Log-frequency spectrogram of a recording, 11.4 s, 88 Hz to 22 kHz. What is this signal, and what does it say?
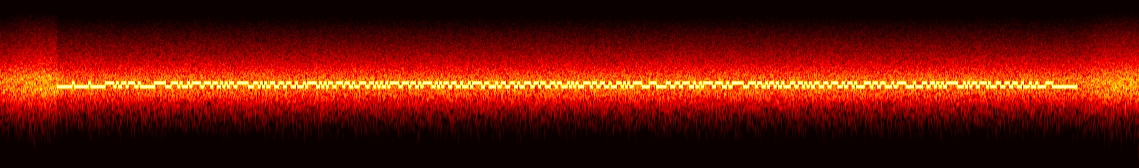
RTTY (45.45 baud, 170 Hz shift), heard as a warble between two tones, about 1360 Hz centre, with radio static and a narrow filter. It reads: THE STRIPES ARE ESPECIALLY PROMINENT DURING COURTSHIP.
